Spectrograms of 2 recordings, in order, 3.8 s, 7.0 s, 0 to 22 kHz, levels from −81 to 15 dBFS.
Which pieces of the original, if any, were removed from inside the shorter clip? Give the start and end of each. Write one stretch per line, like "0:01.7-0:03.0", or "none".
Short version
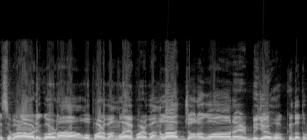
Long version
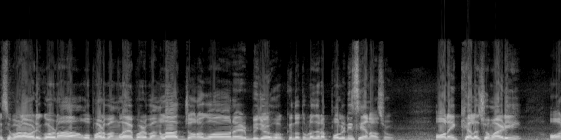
none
